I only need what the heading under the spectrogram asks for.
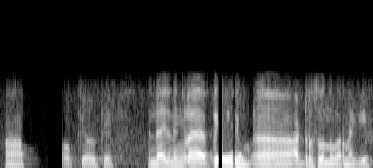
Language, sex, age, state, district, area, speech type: Malayalam, female, 18-30, Kerala, Kozhikode, rural, conversation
